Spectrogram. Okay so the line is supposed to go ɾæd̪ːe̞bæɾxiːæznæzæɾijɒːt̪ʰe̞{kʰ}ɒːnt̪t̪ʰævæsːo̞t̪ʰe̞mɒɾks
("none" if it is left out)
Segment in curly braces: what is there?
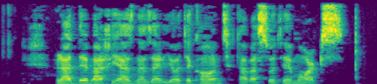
kʰ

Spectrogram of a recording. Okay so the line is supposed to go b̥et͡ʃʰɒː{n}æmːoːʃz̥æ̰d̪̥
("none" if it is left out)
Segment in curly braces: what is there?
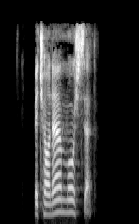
n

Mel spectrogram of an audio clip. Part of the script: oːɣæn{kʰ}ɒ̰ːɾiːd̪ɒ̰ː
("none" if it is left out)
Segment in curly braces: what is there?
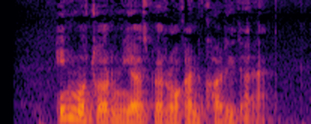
kʰ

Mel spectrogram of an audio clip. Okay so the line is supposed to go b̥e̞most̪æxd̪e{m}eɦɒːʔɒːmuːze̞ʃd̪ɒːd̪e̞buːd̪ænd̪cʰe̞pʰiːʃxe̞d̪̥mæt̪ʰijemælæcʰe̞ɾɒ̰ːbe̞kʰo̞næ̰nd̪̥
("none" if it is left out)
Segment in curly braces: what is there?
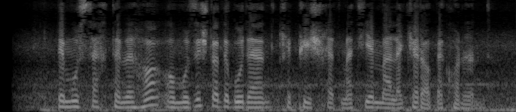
m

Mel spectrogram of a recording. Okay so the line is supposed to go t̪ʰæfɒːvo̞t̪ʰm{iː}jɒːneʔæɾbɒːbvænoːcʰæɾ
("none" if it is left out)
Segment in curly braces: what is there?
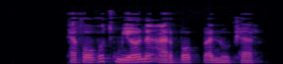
i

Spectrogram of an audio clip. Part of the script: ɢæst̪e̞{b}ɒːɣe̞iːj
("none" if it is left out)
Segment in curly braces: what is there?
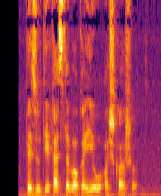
v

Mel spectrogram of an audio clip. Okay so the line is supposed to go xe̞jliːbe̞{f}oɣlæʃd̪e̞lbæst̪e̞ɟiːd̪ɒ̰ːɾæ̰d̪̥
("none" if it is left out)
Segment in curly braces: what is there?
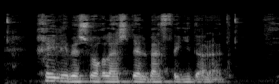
ʃ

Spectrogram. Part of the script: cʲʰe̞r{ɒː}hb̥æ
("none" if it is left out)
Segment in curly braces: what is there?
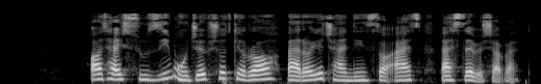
ɒː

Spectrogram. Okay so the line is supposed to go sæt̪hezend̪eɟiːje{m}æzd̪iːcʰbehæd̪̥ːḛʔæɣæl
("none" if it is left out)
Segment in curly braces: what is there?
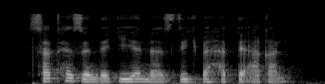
n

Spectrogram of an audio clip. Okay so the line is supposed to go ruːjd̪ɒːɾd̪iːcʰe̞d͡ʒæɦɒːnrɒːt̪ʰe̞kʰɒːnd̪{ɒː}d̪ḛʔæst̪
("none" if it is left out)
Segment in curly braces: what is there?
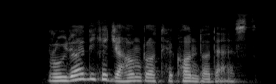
ɒː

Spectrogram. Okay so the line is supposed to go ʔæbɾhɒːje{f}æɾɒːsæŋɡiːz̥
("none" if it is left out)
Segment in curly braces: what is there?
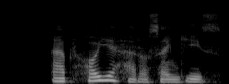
h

